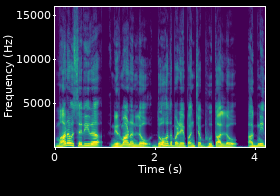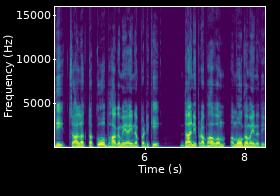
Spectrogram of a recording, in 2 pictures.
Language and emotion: Telugu, neutral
